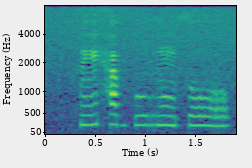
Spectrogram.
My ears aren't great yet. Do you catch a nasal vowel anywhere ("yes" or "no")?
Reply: yes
